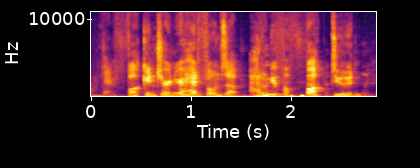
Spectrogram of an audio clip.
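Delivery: high-pitched mock-angry retort; retold mad comeback. Telling off the roommate while watching TV, mock mad. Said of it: "I got fucking mad".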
